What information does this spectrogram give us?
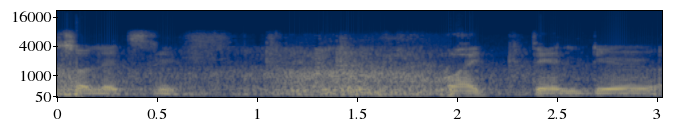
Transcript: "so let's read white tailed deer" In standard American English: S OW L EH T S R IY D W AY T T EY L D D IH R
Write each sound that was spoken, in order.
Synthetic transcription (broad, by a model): S OW L EH T S L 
